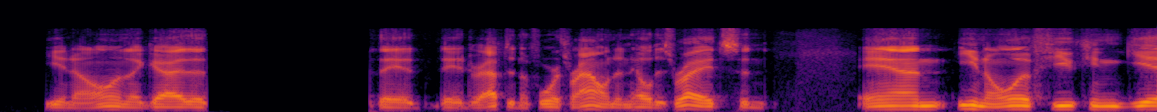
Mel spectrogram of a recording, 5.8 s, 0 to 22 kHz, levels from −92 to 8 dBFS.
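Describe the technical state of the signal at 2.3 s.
Hurried speech at its normal pitch: time-compressed catch-up from 1.85 to 3.47 s, where the player trims and cross-fades small pieces to run about 1.5 times faster after a stall.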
